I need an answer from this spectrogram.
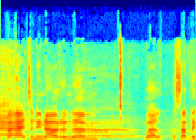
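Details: A long, steady, quavering bleat from Welsh Black Mountain Sheep, held for nearly a second, followed by shorter, broken bleats near the end.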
